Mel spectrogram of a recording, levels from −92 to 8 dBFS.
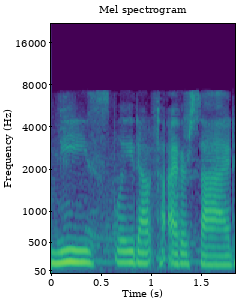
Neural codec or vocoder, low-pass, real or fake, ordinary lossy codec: none; 7.2 kHz; real; AAC, 32 kbps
